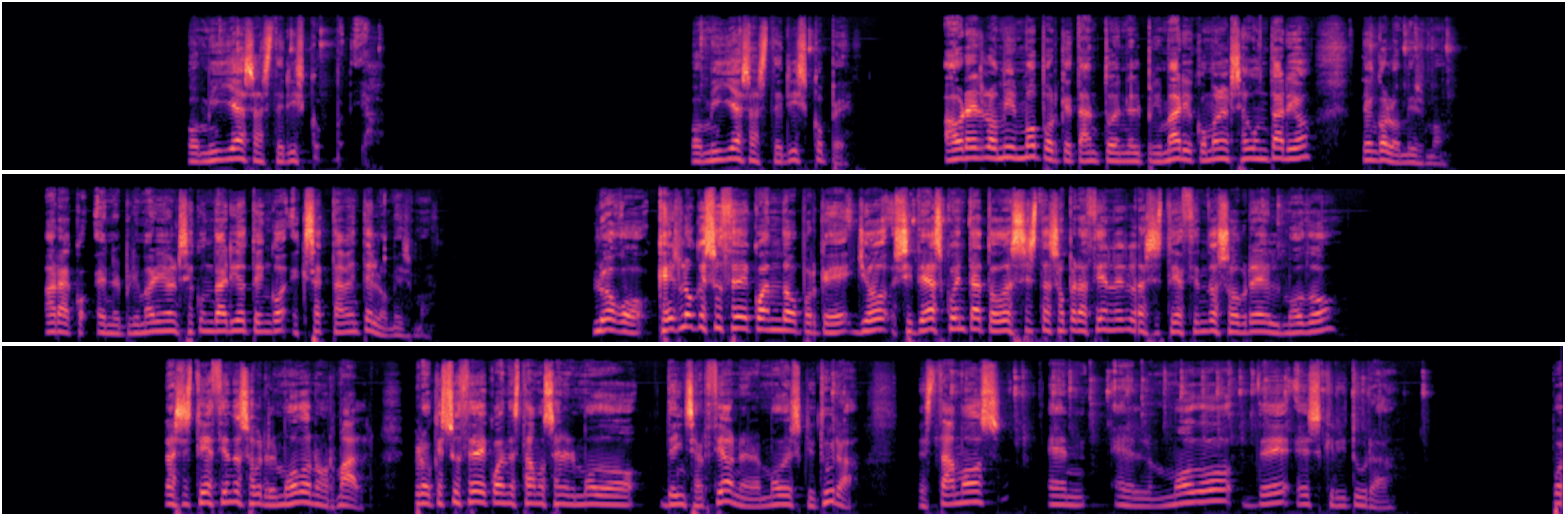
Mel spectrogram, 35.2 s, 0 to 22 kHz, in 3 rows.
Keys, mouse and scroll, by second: 0.0-2.7 typing, 2.3 Escape, 10.2-11.3 typing, 17.1 Escape, 18.0-18.7 typing, 20.1-21.1 typing, 23.7 d, 24.1 shift+g, 29.6-34.8 typing.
